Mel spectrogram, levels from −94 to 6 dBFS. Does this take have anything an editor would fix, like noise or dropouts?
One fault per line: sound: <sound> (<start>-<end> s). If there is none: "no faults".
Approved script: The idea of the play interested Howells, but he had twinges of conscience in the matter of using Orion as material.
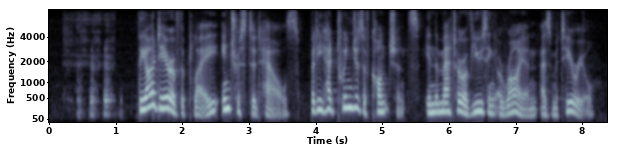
sound: laugh (0.2-1.1 s)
